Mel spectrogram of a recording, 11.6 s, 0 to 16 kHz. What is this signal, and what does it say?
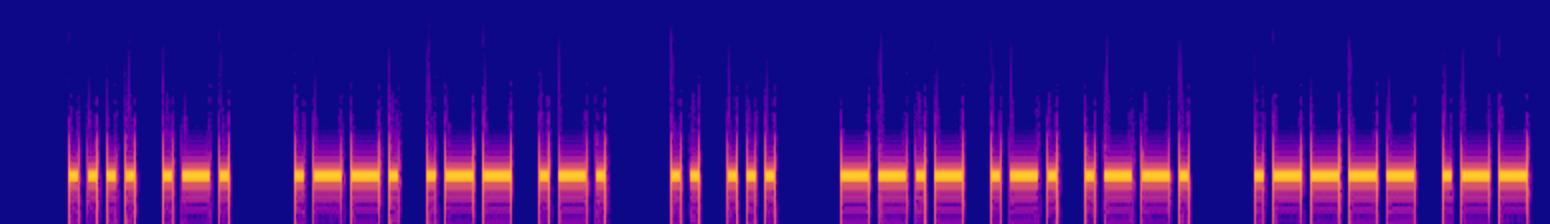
Morse code, heard as a keyed tone, about 17 wpm, 700 Hz. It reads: HR PWR IS QRP 1W
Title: Common QSO Phrases 17wpm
